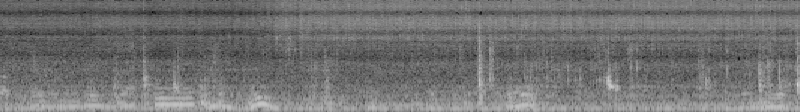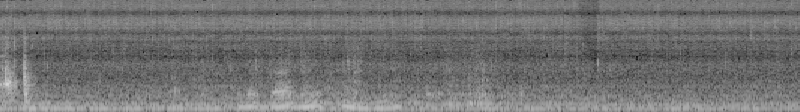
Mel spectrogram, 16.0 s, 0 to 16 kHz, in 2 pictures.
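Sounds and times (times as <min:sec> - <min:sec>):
steady low hum: 0:00.0 - 0:16.0
tap water running into sink: 0:00.9 - 0:16.0
dishes clinking: 0:05.9 - 0:08.4.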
